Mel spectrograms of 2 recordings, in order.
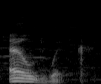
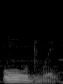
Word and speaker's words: Aldwych: or Eldwick in the local dialect, which we today pronounce as Aldwych.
